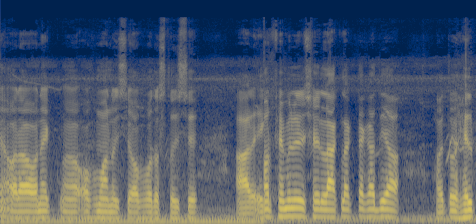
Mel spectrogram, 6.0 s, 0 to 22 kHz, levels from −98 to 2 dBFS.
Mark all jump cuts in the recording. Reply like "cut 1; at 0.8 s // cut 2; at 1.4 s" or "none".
cut 1; at 3.3 s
